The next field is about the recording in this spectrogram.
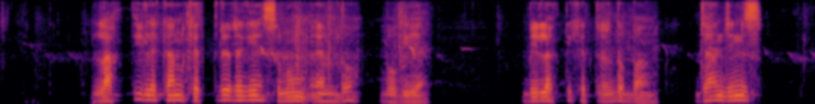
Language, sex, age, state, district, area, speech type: Santali, male, 30-45, West Bengal, Jhargram, rural, spontaneous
